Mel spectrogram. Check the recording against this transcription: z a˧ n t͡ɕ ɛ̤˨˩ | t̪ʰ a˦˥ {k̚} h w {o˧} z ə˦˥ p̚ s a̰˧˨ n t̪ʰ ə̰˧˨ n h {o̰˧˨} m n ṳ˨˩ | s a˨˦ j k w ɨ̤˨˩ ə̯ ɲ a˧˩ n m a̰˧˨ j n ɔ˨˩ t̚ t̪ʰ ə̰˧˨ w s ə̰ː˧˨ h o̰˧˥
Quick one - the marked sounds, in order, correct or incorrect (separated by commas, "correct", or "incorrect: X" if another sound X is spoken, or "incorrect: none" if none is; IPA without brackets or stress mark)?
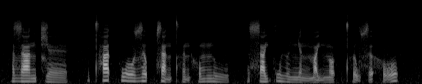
incorrect: t̚, correct, incorrect: o˧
